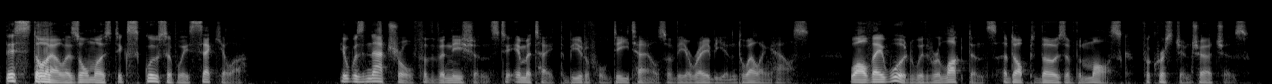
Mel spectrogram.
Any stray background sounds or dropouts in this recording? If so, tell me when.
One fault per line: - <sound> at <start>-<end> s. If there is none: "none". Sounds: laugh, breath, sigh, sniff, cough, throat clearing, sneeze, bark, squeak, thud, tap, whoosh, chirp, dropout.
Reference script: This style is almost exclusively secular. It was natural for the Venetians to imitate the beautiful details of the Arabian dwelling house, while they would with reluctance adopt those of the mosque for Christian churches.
none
